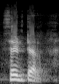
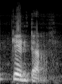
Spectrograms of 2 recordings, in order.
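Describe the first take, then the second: First: The word begins with an s sound. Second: The word begins with a k sound. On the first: The speaker calls it right. "इसको पढ़ेंगे सेंटर" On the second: The speaker calls it wrong. "नहीं पढ़ेंगे केंटर।"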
